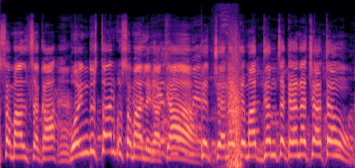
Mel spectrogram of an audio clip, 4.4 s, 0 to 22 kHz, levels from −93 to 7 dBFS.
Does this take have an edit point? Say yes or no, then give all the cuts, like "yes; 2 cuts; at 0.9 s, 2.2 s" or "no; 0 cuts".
yes; 1 cut; at 2.5 s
